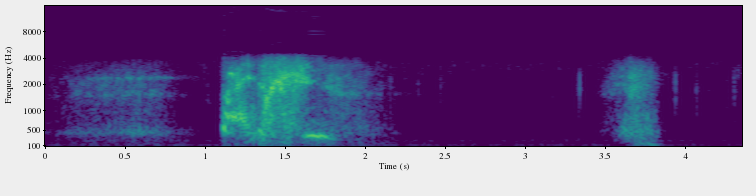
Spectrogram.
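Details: Sneezing spell triggered by cold toes when weather changes and warm socks aren't worn after getting out of bed, a trait inherited from dad: soft breathy build-up, loud explosive sneeze, then a shorter second sneeze.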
